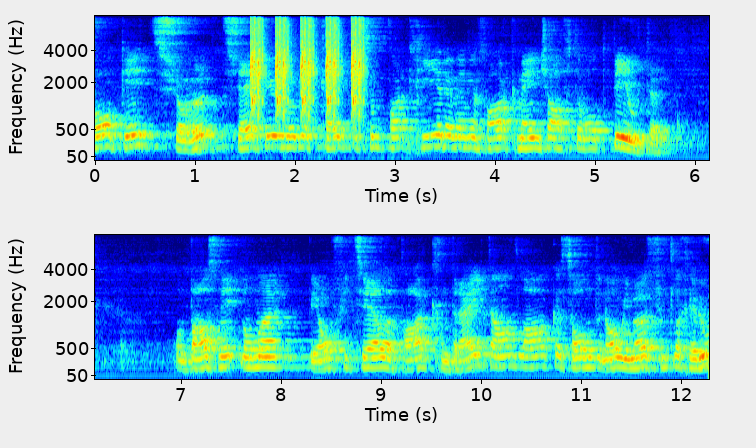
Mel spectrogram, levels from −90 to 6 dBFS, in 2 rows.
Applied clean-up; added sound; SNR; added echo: none; Camera; -5 dB; reverberation time 0.7 s.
